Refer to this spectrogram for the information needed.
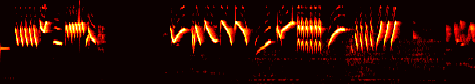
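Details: Tutor song of a black-throated canary for training contest birds: buzzy rapid trills alternate with bright swooping whistles, a two-second silence in the middle, then a dense burst of sliding notes and fast trilled rolls.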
